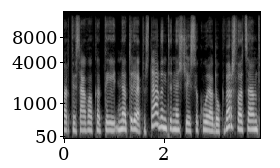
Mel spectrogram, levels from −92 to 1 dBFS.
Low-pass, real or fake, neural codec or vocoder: 14.4 kHz; fake; codec, 44.1 kHz, 2.6 kbps, SNAC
